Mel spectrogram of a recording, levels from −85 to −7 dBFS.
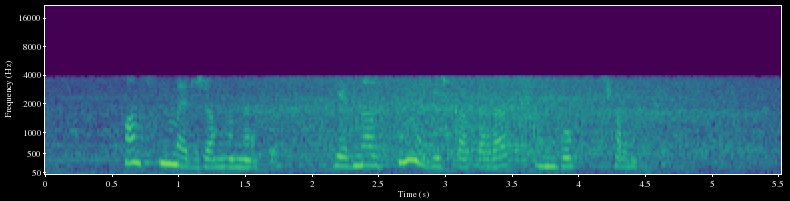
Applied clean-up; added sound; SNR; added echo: none; Engine; 4 dB; none.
